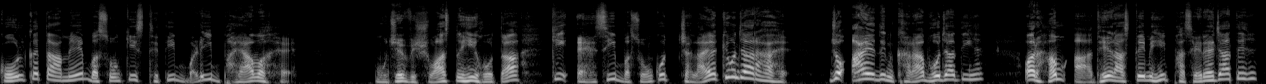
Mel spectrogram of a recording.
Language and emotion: Hindi, disgusted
